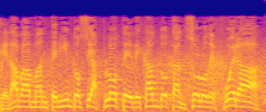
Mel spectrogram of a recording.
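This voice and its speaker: A man with a Mexican accent tells the story of a radio serial in a measured, dramatic way, his voice slightly high. The old recording sounds muffled with steady noise behind him. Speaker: narrator. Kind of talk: scripted radio drama narration.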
